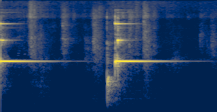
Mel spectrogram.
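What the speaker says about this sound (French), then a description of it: "la tablette, elle va faire parce que j'ai plein de notifications qui sont tombées" Tablet notification chimes: a clear bell-like ding rings out and slowly decays, then a soft clink and a second bright ding ring out and fade, fairly close and with no voices.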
